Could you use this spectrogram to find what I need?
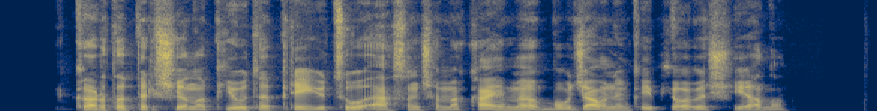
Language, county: Lithuanian, Kaunas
